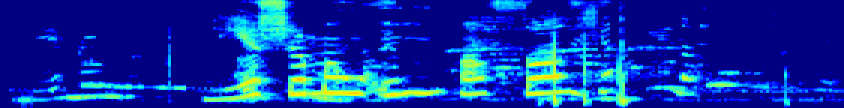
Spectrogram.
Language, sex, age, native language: Icelandic, other, 9, Icelandic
